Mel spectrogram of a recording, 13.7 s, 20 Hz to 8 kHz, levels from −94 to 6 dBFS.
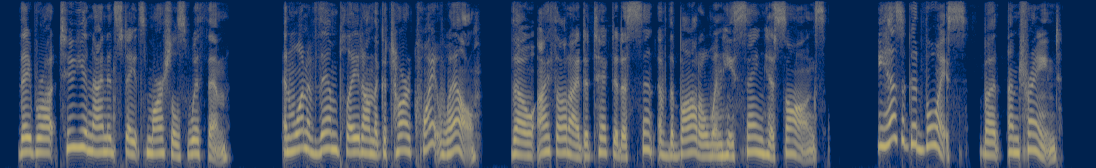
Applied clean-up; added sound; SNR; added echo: neural mask model Resemble Enhance denoiser.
